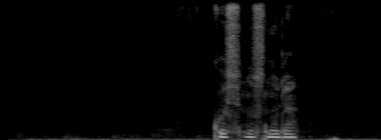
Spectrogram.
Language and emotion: Russian, neutral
